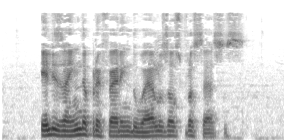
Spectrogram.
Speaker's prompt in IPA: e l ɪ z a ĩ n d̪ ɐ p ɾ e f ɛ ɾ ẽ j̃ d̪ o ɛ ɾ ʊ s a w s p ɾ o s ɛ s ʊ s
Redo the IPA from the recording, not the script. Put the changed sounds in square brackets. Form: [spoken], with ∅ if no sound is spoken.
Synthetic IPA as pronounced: e l ɪ z a ĩ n d̪ ɐ p ɾ e f ɛ ɾ ẽ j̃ d̪ [u] ɛ [l] ʊ [z] a w s p ɾ o s ɛ s ʊ s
